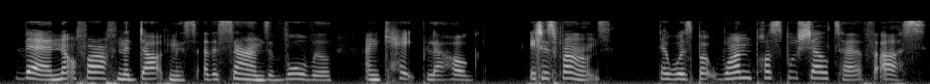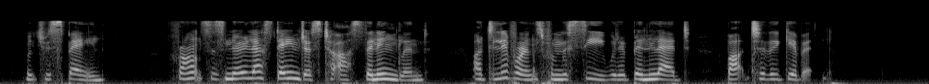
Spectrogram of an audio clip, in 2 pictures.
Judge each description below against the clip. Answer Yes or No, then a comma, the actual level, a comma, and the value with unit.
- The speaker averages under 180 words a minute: Yes, average, 165 wpm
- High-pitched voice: Yes, high, 240 Hz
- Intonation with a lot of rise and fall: No, average, 3.4 semitones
